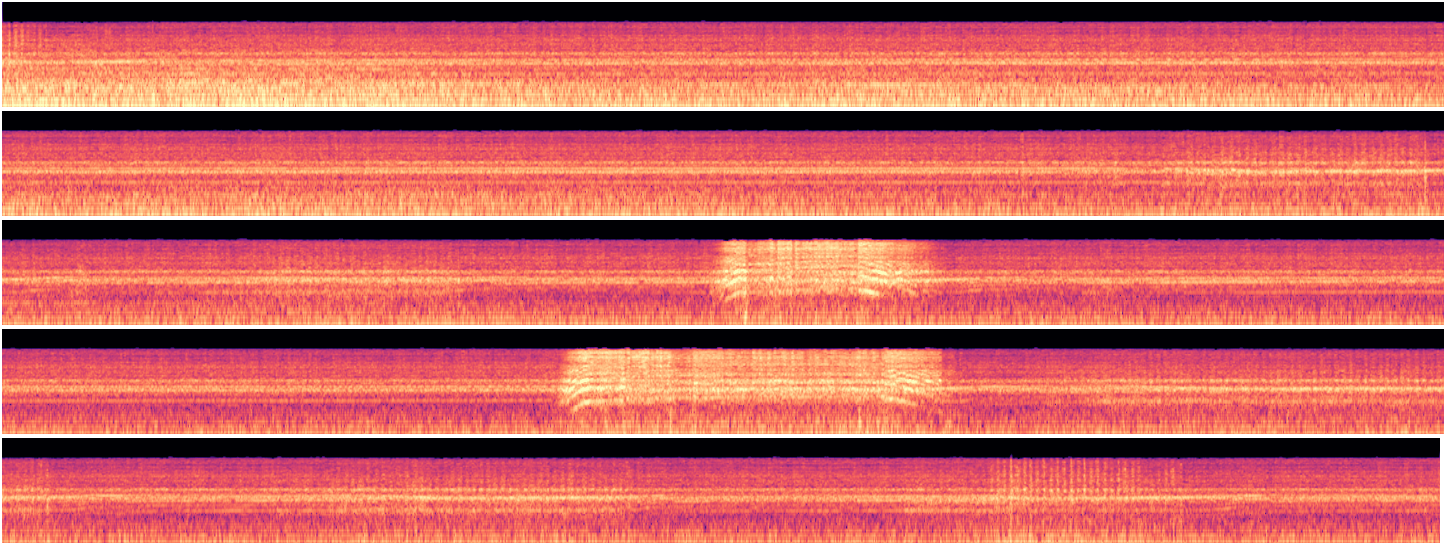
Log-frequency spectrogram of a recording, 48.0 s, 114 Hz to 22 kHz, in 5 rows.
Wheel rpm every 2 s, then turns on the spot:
10, 0, 0, 0, 0, 0, 0, 0, 10, 10, 10, 10, 70, 0, 0, 0, 120, 90, 20, 10, 10, 10, 20, 0.
0-2 16-22 36-46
